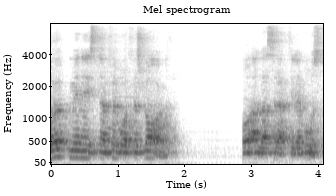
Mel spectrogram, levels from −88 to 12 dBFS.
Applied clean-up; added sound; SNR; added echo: neural separator model SepFormer DNS4.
